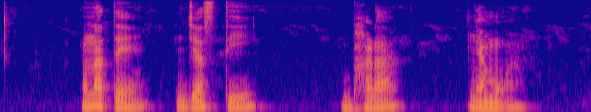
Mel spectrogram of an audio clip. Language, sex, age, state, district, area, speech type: Santali, male, 18-30, West Bengal, Bankura, rural, spontaneous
